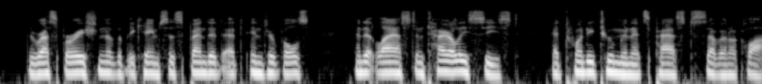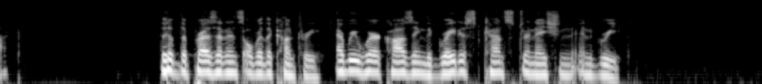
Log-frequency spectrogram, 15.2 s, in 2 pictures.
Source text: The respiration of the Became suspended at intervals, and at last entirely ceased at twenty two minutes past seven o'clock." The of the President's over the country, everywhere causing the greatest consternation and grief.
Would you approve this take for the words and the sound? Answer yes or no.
yes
